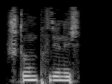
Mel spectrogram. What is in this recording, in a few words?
"stumpfsinnig", German; adjectives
